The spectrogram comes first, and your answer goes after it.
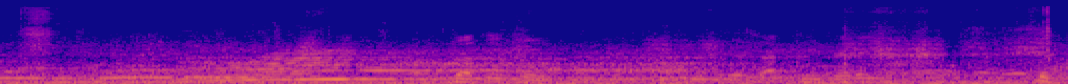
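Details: A jumbo cow, restrained while its nose rope is being changed, gives a drawn-out, tonal low moo that holds steady and then fades, under a steady mechanical hum and the talk of men working around it.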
